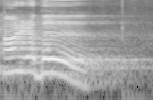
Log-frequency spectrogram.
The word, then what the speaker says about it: honorable: Next one, an honorable, honorable, honorable, honorable. Not a H. Honorable, honorable. Honorable Chief Minister, honorable. Here also H is silent.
